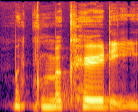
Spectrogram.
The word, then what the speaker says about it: McCurdy: McCurdy? McCurdy, yes.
